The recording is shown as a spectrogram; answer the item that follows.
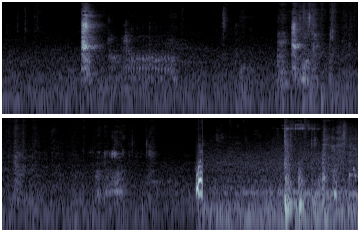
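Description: A dog barking in a few short, separate outbursts with pauses between, the sharpest about a second in and near the end.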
